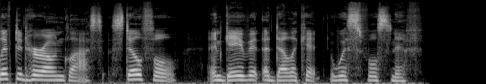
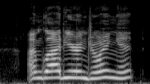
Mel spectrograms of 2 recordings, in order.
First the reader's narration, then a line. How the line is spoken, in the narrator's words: said C, brightly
